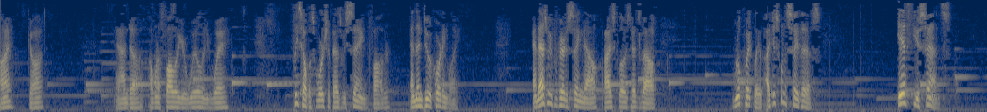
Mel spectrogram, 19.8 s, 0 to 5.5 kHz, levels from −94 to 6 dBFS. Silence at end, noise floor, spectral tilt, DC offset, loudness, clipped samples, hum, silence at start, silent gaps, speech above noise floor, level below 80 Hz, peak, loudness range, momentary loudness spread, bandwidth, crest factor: 0.35 s; -60 dBFS; -5.5 dB/octave; under 0.1%; -31 LUFS; under 0.1%; none; 0 s; none; 30 dB; -60 dBFS; -10 dBFS; 4 LU; 21 LU; 5.4 kHz; 22 dB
